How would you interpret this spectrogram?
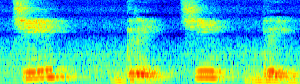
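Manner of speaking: TI... GRE, with a clear pause between the two syllables; sílaba por sílaba. Shown as a demonstration. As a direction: split "Tigre" slowly into TI and GRE. Separa a palavra em sílabas. ("Tigre" separado em sílabas, bem devagar)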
